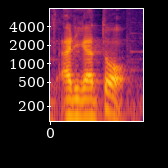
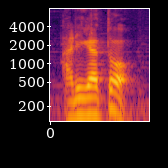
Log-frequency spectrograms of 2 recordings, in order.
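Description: Both takes have the same delivery.

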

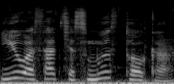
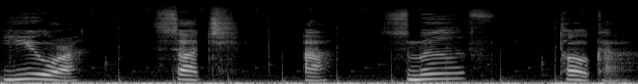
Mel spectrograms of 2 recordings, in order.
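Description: First: It is said fast. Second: It is said slowly.

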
